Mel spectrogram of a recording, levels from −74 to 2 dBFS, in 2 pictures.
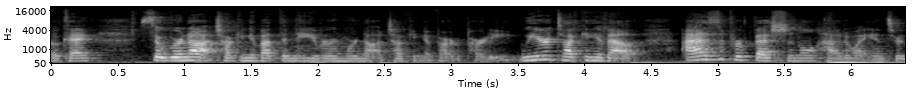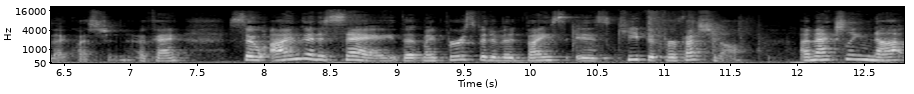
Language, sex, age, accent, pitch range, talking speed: English, female, 20-39, American, 195-235 Hz, 215 wpm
